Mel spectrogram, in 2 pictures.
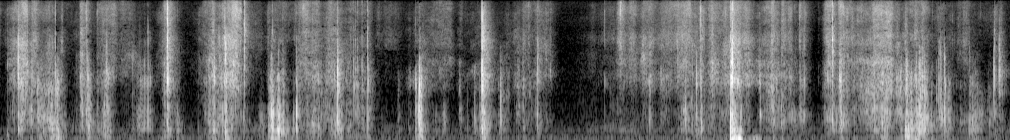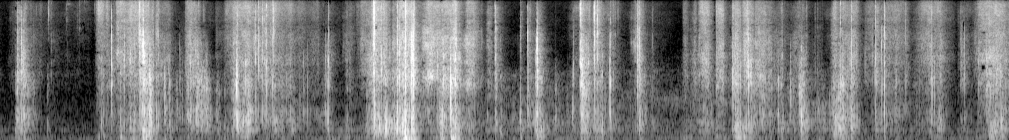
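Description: Glossy paper pages rustle and flap as they are turned close by.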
